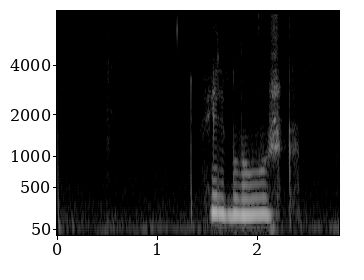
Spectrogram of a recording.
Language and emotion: Russian, sad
